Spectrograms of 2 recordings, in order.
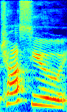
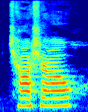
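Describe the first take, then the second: First: It is said with Cantonese sounds, like chasiu. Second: It is said with Mandarin sounds, like cha shao. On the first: "is the Cantonese pronunciation" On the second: "The Mandarin pronunciation is"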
